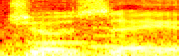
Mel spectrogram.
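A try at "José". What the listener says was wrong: Jose, not Jose. The J is silent. It's like an H.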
